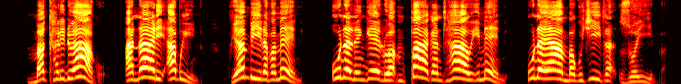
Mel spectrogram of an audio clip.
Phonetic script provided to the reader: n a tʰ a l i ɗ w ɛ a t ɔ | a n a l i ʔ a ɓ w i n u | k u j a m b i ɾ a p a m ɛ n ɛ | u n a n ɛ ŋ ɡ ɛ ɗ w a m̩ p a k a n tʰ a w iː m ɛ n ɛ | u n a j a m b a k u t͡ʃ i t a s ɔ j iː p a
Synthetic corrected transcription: m a kʰ a l i ɗ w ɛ a k ɔ | a n a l i ʔ a ɓ w i n ɔ | k u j a m b i ɾ a p a m ɛ n ɛ | u n a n ɛ ŋ ɡ ɛ ɗ w a m̩ p a k a n tʰ a w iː m ɛ n ɛ | u n a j a m b a k u t͡ʃ i t a z ɔ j iː p a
